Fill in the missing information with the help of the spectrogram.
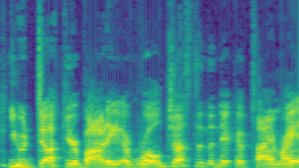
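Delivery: ordinary delivery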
